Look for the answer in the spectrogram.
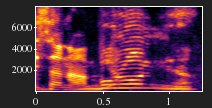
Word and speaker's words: Sanabria: E poi Torino Como vici il Torino, segna Sarabia. – Ok, Sanabria.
